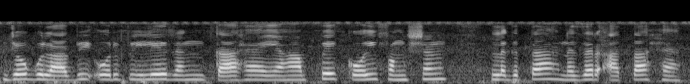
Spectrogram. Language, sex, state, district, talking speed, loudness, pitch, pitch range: Hindi, male, Punjab, Fazilka, 140 wpm, -15 LUFS, 220 Hz, 210-235 Hz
